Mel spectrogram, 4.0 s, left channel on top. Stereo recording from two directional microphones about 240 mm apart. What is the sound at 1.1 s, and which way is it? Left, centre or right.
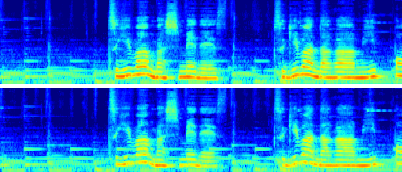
Speech, left.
